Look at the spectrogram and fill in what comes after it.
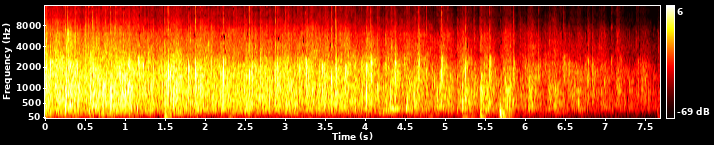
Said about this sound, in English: So welcome, congratulations, Mr. Brown. And let's give him a good round.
